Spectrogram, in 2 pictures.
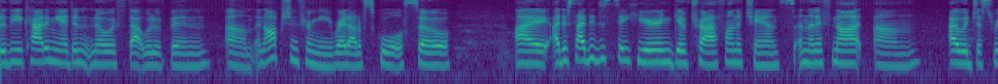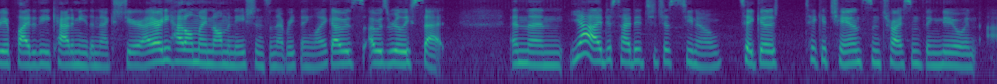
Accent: Tennessee, United States; also born or lived in New Mexico; So I grew up for most of my childhood in Tennessee, and then I was born in New Mexico, and then we moved away, and then we moved back for my senior year.

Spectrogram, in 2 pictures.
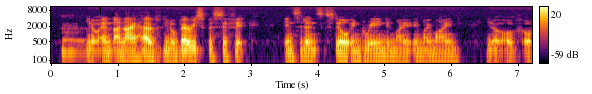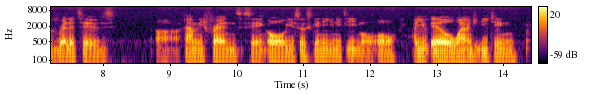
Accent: Singapore; moved away as an adult; also born or lived in United Kingdom; I was born and raised in Singapore from, you know, 0 to like 20, was I 20, I think, when I went to the UK for the first time. And then I was there from the age of 20 to 24.

